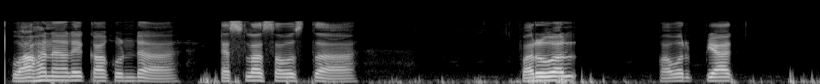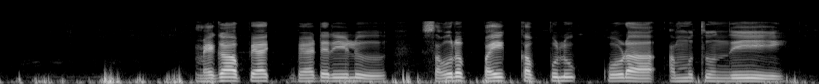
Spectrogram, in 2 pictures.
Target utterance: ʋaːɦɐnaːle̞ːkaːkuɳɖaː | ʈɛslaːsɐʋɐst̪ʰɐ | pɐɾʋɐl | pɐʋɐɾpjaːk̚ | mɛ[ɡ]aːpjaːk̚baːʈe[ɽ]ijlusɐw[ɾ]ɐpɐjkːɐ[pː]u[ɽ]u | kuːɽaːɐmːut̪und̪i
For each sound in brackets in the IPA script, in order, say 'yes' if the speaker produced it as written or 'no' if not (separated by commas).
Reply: yes, no, yes, yes, no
